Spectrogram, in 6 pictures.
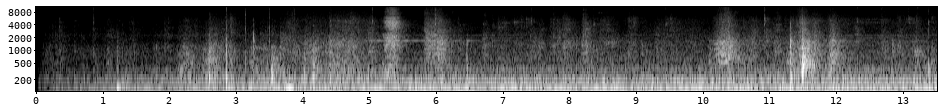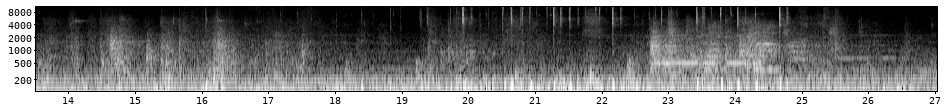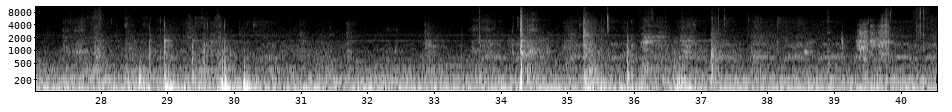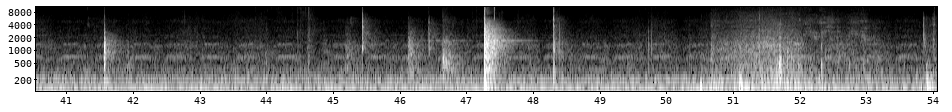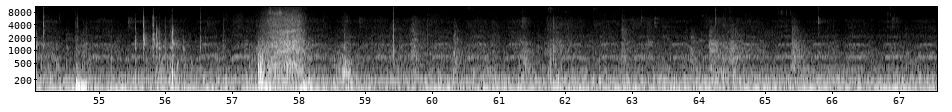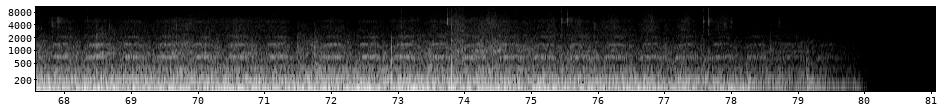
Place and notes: I noticed a room in the Arts Center where many different mediums were being accomplished- from paint, to computer work, to photography printing and readers flipping pages- so I recorded the individuals tasks from the middle of the room and resulted with an interesting collaboration of working sounds.
Allentown, PA, USA, 9 December, 12:26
